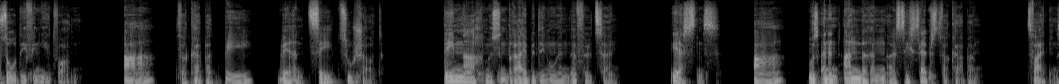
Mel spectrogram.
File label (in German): Schauspieler Neutral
